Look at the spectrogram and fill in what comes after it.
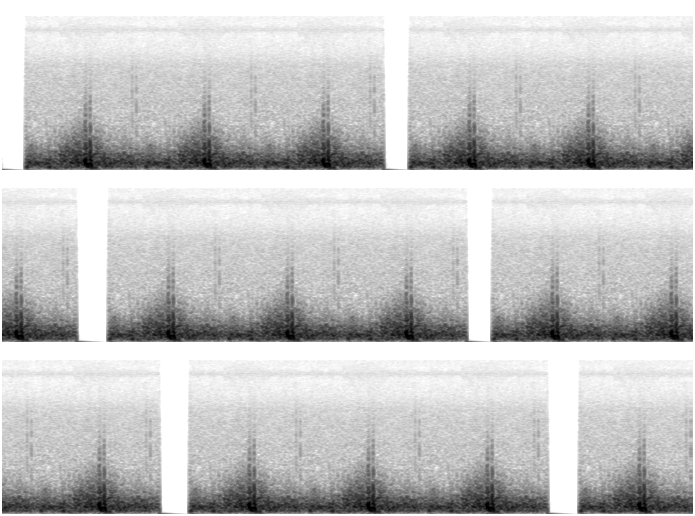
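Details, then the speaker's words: Stethoscope auscultation of heartbeats with a steady whooshing murmur running through both systole and diastole: continuous murmur. "This sound indicates that there is Continous Murmur"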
